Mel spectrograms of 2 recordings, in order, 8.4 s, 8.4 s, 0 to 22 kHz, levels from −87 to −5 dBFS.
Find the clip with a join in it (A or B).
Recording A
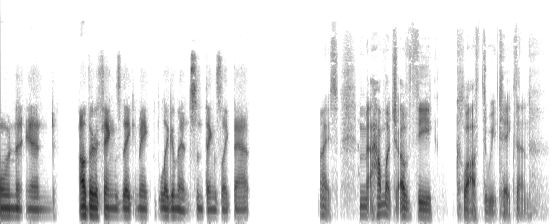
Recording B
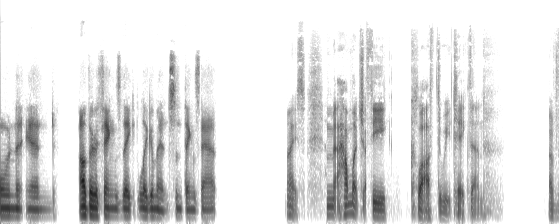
B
